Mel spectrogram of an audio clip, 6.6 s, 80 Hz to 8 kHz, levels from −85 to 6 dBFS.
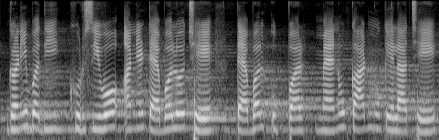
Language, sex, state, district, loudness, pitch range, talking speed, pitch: Gujarati, female, Gujarat, Valsad, -15 LUFS, 220-260 Hz, 110 wpm, 245 Hz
